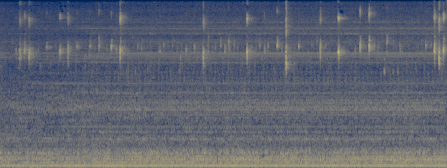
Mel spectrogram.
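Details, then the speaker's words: Whirlpool refrigerator: short, sharp high-pitched chirps irregularly over a low steady hum from the fan; fixed by cleaning the fan blades and vacuuming out dog hair. "so my whirlpool fridge has been making a really high-pitched annoying squeaking noise lately"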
